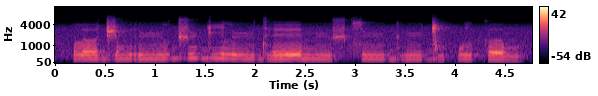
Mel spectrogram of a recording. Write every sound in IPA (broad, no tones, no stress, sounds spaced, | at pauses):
l əː d͡ʒ ə m r yː l d͡ʒ y ɡ i l yː dʱ eː m yː ʃ t͡s yː ɡʱ y ɡ͡ǀ y kʷ i l k ə m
